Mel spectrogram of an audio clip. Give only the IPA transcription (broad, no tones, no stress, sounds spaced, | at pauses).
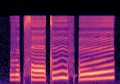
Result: v ø p s ɛː t ʉː f ʔ øː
